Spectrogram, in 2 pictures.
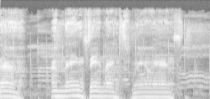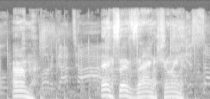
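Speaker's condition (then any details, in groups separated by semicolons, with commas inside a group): ALS; stem cell treatment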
